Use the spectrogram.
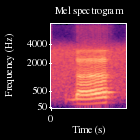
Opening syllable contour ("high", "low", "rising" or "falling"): rising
